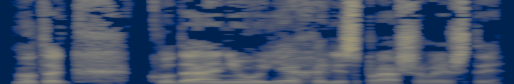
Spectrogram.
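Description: A man's voice: a little high, sing-song, moderate pace, dry recording, studio quality, voice pushed up. A man voicing a grasping, sly old woman who coaxes and snaps as she pries for secrets, in a storybook reading. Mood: prying. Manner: wheedling, coaxing, then snapping. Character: grasping sly old crone, prying and fierce.

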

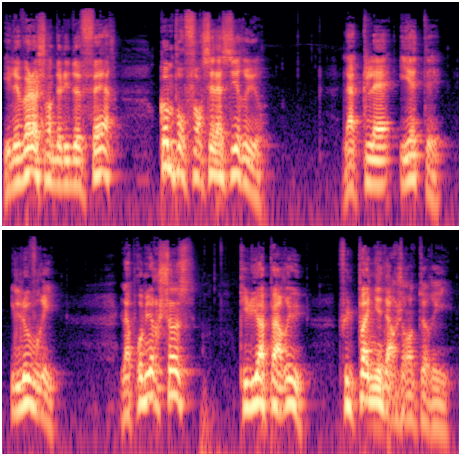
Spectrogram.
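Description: A man narrates a classic novel as an audiobook, with measured, expressive storytelling. His voice is gravelly and a little husky, and his pitch moves widely from phrase to phrase. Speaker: audiobook reader.

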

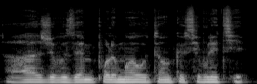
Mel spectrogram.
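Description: A male reader voicing a young noble gallant in love, speaking in a lively, playful way. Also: on the low side, moderate pace, lightly acted. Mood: tender.

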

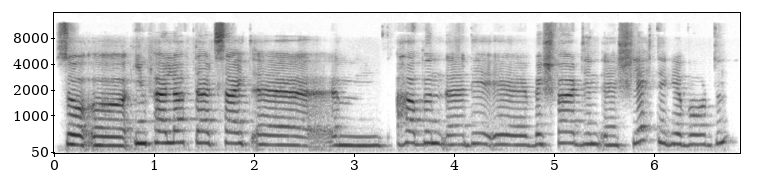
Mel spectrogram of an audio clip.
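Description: In exam-practice role-play, a woman acting as a doctor takes a patient history in German, which is not her first language. She speaks with a foreign accent, hesitantly and politely, often searching for words in this halting, structured, formal interview. Her voice is high-pitched and slow with a steady tone.

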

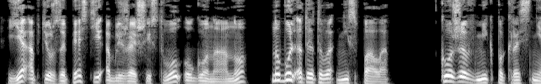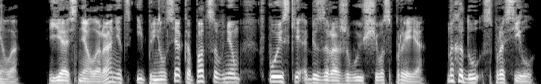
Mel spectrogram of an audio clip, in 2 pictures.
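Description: A man reading an action audiobook in the first person with expressive narration. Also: medium pitch, no room sound, clean studio sound.

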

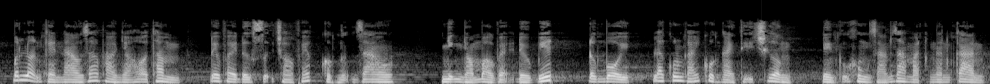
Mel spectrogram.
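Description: A man narrating an audiobook novel in a steady, even storytelling manner. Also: mid-range voice. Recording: long reverb with background music.

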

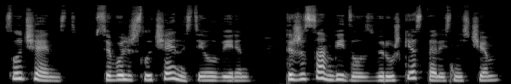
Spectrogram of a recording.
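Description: A woman voicing a calm, alluring male vampire in an audiobook. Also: mid-range voice, a little fast, no room sound, studio quality, lightly acted. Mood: smooth. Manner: calm, alluring, irritated undertone. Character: smooth, seductive male vampire.

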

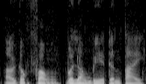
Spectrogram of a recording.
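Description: A male narrator reading a novel aloud. His voice sits on the low side, and he keeps the telling steady and even. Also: normal speed, no echo. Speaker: audiobook narrator. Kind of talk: scripted narration.

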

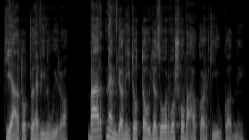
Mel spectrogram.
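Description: A man narrating a short story as an audiobook reader, with a measured delivery. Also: medium pitch, mellow.

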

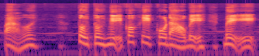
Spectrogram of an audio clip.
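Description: A man's voice: a little high, sing-song, fast talker, mellow, breathy edge, lo-fi sound, faint music behind, voice pushed up. A man voicing a timid, superstitious old female cook who stammers with a shaky voice in a storybook reading. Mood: fearful.

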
